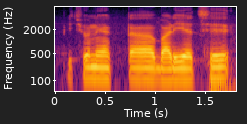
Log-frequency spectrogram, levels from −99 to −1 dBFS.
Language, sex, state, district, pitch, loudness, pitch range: Bengali, male, West Bengal, Cooch Behar, 110 Hz, -17 LUFS, 105-115 Hz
